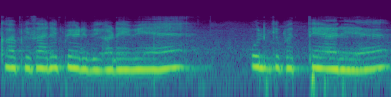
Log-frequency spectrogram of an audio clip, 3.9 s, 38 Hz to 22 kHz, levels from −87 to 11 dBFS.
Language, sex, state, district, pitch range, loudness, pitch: Hindi, female, Uttar Pradesh, Saharanpur, 235-265 Hz, -12 LUFS, 255 Hz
